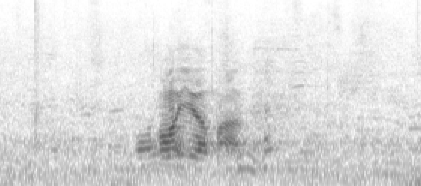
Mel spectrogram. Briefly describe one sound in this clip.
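A man calls out loudly across an open field.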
